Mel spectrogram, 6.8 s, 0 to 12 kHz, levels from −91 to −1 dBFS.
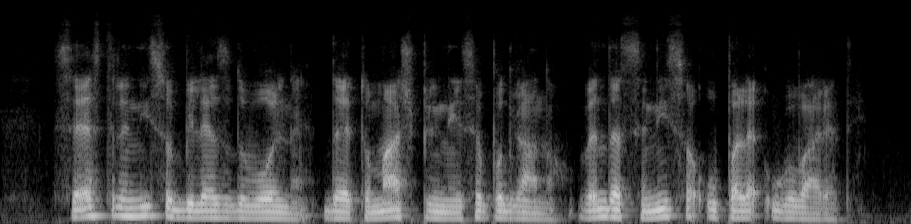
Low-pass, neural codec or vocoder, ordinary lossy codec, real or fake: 10.8 kHz; none; Opus, 32 kbps; real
